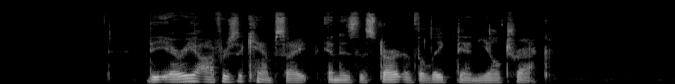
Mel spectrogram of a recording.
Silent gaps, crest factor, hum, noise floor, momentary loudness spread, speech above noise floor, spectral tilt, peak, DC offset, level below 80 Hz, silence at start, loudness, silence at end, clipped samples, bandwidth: none; 22 dB; none; -74 dBFS; 9 LU; 45 dB; -4 dB/octave; -10 dBFS; under 0.1%; -78 dBFS; 1.45 s; -30 LUFS; 1.3 s; under 0.1%; 13 kHz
